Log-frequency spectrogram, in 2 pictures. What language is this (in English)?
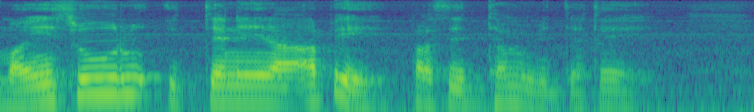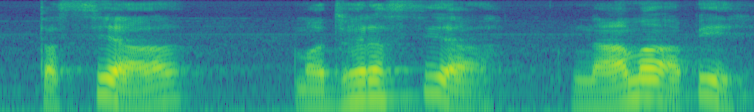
Sanskrit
